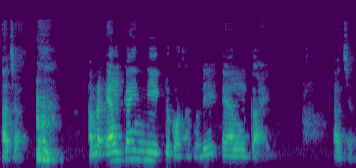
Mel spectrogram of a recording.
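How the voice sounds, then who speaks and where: Male tutor, higher-pitched voice, informal lesson, repeats terms and checks understanding. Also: brisk. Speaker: chemistry tutor. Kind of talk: informal exam-prep lesson.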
